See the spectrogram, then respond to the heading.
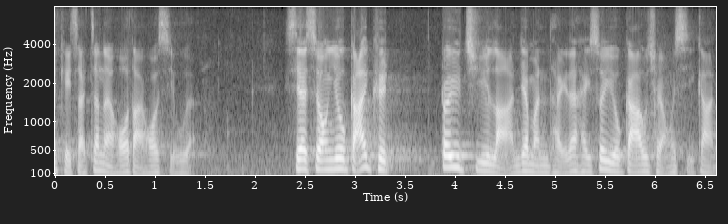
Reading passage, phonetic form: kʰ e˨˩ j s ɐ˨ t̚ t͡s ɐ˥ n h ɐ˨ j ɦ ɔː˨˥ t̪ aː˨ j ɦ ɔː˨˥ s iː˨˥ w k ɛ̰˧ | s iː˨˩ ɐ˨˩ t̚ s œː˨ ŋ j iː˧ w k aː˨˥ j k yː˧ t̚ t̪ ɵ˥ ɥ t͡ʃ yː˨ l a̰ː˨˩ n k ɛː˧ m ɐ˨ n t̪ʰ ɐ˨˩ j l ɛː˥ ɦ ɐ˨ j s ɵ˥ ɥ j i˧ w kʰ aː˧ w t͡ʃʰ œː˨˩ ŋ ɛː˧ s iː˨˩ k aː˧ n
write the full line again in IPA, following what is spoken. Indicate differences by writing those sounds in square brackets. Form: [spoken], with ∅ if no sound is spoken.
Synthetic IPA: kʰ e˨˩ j s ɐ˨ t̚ t͡s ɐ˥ n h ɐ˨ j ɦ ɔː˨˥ t̪ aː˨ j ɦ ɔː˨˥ s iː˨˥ w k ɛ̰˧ | s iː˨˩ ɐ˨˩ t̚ s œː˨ ŋ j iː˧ w k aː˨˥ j [kʰ] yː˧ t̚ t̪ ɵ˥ ɥ t͡ʃ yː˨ l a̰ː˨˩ n k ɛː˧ m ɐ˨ n t̪ʰ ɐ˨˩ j l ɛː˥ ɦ ɐ˨ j s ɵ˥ ɥ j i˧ w [k] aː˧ w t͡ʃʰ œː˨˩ ŋ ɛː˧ s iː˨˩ k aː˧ n

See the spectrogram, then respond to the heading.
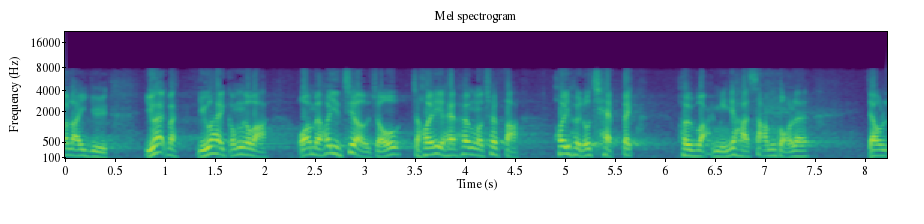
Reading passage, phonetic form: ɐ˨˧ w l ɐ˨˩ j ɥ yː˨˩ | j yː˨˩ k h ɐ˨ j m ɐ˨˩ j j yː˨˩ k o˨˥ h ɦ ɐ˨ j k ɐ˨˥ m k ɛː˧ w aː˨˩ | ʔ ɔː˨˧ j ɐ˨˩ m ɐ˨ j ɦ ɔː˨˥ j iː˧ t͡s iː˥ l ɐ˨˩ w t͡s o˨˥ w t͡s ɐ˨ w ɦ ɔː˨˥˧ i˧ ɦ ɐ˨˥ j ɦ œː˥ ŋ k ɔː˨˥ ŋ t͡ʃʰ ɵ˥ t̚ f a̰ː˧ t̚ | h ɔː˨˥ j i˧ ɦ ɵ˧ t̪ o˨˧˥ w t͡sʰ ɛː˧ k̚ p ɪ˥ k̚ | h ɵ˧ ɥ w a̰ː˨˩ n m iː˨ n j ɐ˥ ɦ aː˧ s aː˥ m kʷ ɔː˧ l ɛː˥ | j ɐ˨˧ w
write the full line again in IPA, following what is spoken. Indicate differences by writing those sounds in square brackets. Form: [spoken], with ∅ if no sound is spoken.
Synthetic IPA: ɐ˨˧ w l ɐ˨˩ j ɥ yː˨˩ | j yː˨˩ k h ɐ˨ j m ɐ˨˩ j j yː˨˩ k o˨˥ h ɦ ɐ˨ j k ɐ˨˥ m k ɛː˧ w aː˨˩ | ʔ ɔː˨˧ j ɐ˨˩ m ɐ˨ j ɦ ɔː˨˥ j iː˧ t͡s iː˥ l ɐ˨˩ w t͡s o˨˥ w t͡s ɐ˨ w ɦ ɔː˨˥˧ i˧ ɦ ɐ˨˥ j ɦ œː˥ ŋ k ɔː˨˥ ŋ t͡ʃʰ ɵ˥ t̚ f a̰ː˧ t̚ | h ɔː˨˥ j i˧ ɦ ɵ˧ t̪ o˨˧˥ w t͡sʰ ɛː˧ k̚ p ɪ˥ k̚ | h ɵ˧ ɥ w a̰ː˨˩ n m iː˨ n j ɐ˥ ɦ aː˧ s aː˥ m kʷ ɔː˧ l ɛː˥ | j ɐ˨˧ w

